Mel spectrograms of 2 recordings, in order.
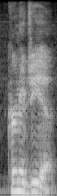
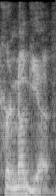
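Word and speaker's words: Kurnugia: __ ] awesome album now i've been saying this band's name wrong forever kurnujia that's how you say it i was calling it karnagia which in hindsight sounds stupid it's not quite like the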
